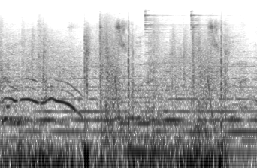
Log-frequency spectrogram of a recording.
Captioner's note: gun fire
